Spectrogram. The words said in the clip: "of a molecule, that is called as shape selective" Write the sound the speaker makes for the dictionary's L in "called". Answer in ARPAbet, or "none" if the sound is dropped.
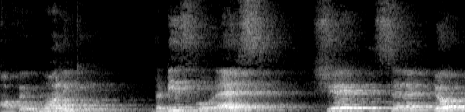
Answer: none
